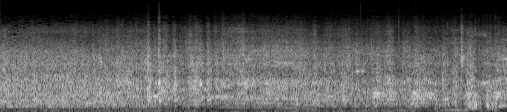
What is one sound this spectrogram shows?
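A rally car engine roars loudly from inside the cabin.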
